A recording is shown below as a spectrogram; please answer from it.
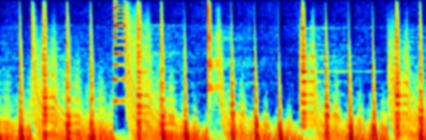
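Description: Welson Syntex synthesizer running its "random music" function: a quick, even stream of short synth notes, about four a second, each dropping in pitch just after it starts.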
